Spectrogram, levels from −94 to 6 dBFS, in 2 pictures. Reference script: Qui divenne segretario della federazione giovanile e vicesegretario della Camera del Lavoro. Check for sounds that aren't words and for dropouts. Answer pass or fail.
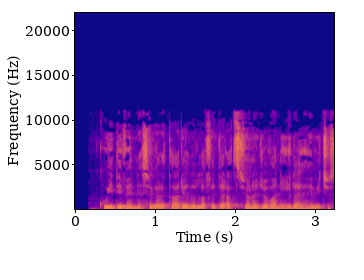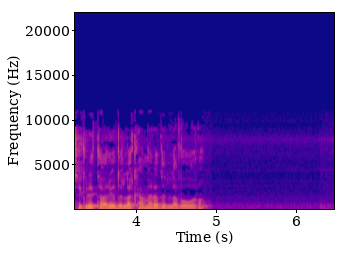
pass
